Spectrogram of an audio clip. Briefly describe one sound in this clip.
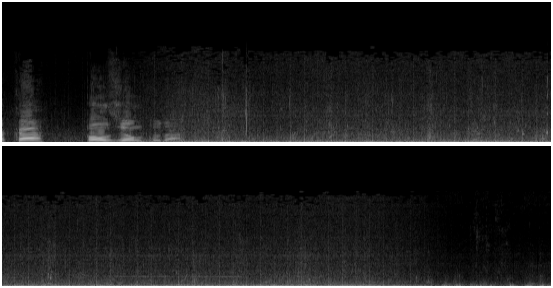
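Wind rumbles across the boat.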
